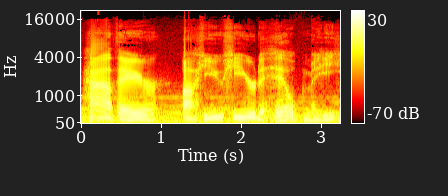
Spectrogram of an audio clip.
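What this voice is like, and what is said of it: Strange alien-sounding character voice. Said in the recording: “The bunny says in a strange alien accent of some kind.”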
